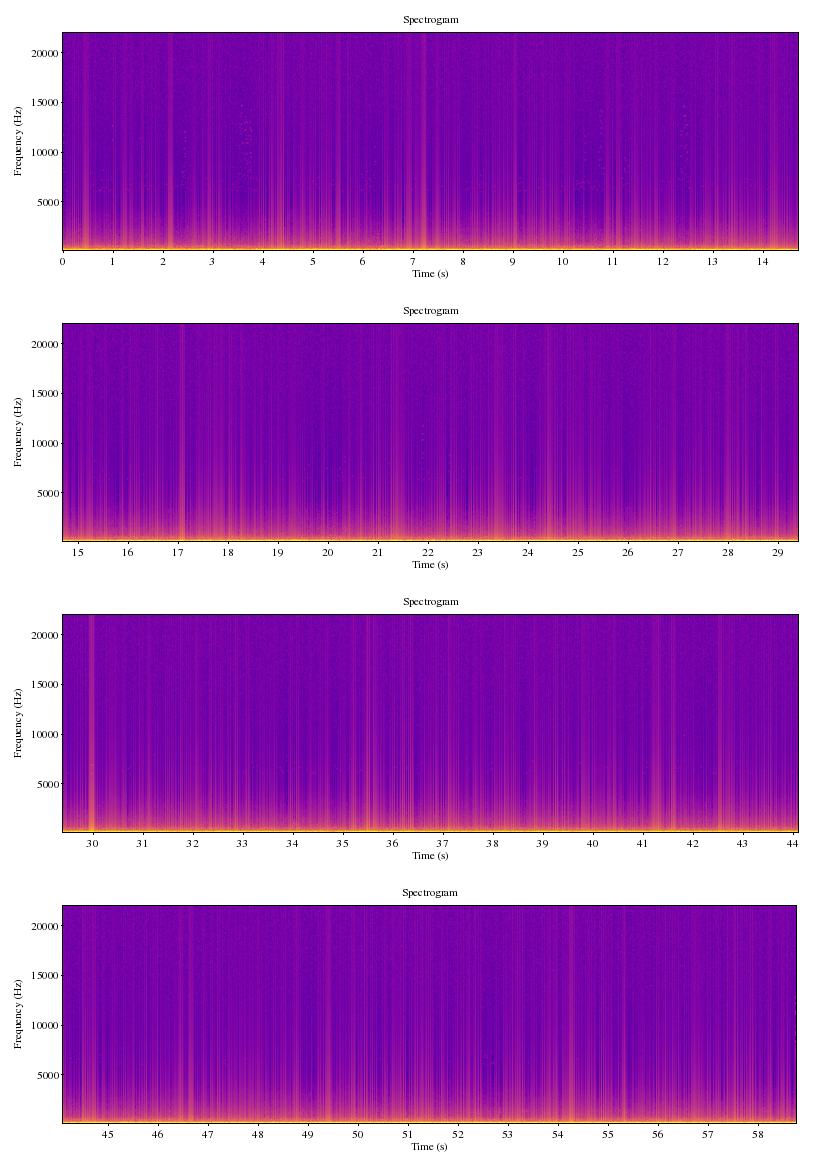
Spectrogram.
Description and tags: bass rumble deep subterranean subsonic
rumble, deep, subsonic, subterranean, bass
